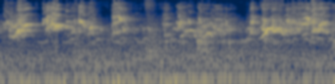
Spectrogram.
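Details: Lovebirds chirping during nest box activity: harsh, high, clustered chirps in short bursts separated by quieter gaps, with one clearer rising whistle near the end.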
